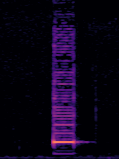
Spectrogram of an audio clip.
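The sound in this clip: One short telephone keypad tone beeps as a phone number is dialed, a clean, bright electronic beep over a faint low hum.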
